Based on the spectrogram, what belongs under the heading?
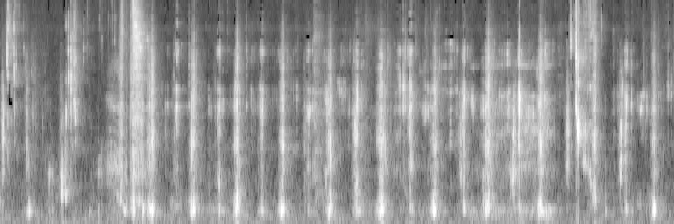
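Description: Close-miked chewing of food with wet mouth sounds, about two chews a second.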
